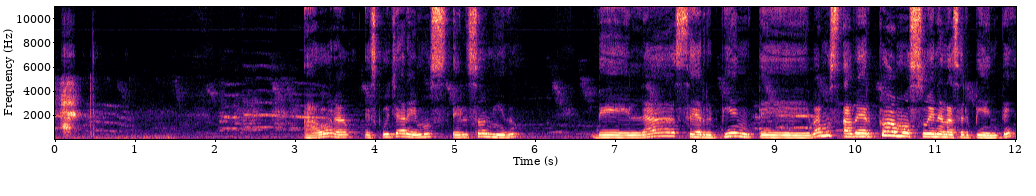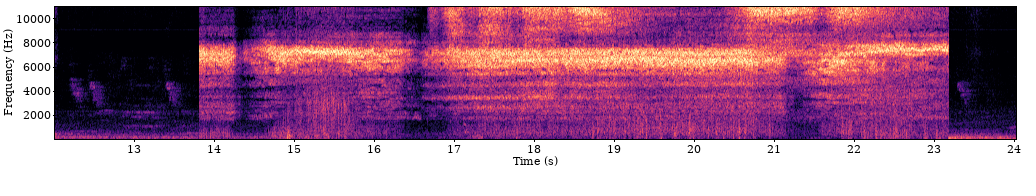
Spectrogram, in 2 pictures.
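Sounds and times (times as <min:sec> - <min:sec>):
snake hissing: 0:13.8 - 0:23.2.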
